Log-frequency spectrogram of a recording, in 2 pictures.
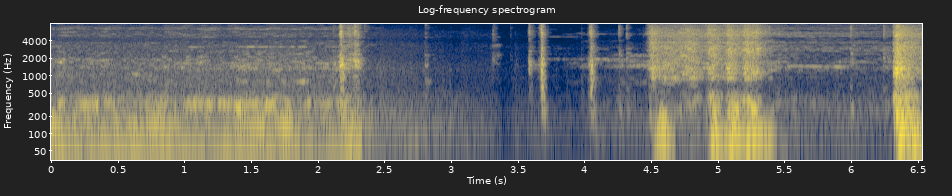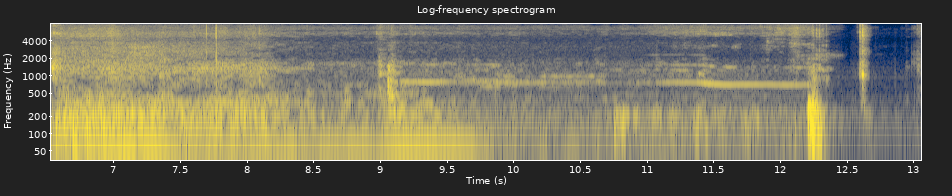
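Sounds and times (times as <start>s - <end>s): car starter cranking: 4.4s - 11.3s.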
